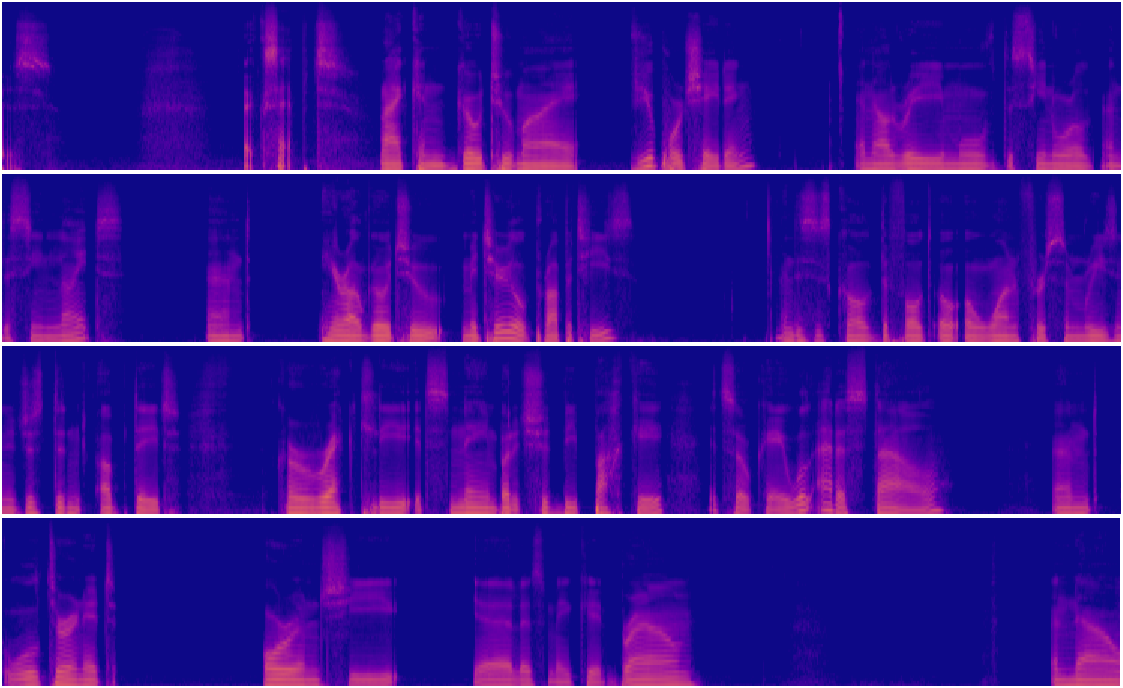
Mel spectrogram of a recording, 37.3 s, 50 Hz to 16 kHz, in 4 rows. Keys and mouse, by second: 2.1 click, 3.1 shift+middle click, 5.4 click, 6.3-10.4 drag, 13.2 click, 19.4 click, 28.3 click.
